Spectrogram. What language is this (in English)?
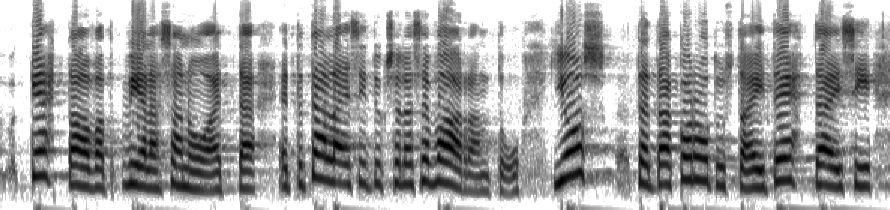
Finnish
